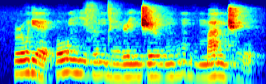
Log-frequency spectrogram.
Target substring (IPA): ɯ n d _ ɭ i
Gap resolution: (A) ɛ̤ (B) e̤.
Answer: A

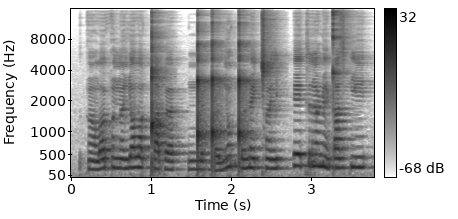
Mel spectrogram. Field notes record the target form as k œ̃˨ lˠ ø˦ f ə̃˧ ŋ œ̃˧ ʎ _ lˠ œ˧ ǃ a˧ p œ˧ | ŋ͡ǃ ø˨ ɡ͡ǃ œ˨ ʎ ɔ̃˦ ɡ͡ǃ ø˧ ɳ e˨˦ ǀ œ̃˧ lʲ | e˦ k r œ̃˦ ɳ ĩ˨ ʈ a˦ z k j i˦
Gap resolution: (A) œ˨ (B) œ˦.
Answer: B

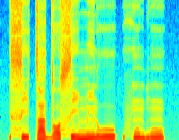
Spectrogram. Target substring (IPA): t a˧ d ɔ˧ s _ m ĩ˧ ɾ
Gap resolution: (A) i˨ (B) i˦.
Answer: B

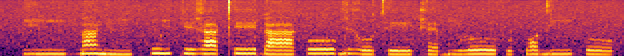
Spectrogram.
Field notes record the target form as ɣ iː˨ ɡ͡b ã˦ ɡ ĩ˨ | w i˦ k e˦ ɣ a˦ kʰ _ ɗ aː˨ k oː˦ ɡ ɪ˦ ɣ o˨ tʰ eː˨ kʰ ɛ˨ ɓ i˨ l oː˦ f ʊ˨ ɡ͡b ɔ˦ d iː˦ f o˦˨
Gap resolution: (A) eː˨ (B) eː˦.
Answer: B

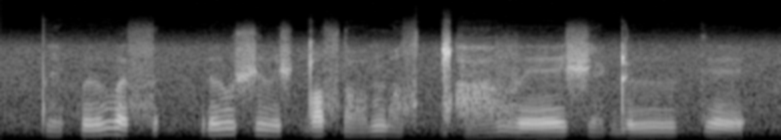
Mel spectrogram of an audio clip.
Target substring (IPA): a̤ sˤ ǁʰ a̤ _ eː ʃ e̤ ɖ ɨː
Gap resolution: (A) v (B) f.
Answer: A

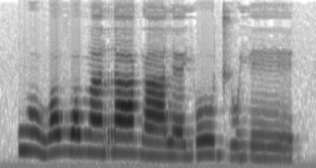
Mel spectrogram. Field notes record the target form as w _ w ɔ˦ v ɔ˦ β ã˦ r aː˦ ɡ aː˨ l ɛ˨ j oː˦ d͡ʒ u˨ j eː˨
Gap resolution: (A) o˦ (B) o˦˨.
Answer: B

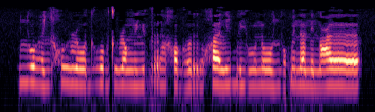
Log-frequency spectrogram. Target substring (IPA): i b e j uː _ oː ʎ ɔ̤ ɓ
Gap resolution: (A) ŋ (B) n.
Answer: B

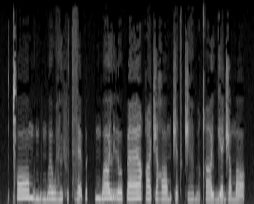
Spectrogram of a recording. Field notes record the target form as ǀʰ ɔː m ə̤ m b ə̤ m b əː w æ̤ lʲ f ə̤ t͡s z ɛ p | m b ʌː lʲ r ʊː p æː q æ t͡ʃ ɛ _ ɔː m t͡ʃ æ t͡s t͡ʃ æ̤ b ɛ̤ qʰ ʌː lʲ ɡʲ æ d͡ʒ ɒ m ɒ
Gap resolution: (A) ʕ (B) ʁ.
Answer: B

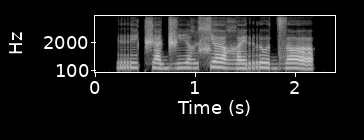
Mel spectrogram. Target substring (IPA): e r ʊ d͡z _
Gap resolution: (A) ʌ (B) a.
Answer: A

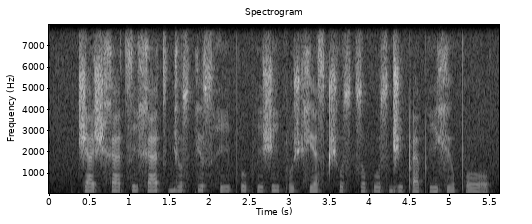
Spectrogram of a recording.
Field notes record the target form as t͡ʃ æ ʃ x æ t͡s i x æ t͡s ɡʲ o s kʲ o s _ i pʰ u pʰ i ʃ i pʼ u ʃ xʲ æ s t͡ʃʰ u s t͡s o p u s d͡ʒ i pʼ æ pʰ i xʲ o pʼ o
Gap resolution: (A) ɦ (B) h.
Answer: B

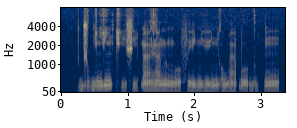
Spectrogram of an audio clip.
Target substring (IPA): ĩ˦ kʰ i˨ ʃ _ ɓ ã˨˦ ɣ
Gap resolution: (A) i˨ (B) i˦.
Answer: B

